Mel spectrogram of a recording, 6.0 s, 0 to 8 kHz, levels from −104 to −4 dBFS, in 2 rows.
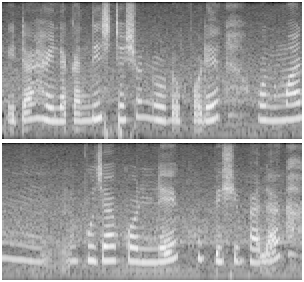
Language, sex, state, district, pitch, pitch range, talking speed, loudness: Bengali, female, Assam, Hailakandi, 300 Hz, 290-325 Hz, 110 wpm, -16 LUFS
